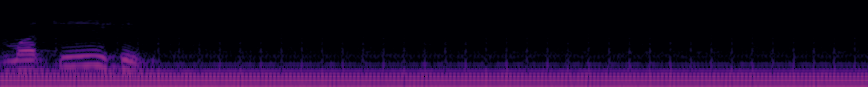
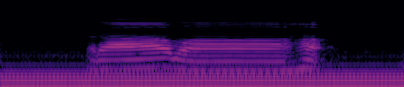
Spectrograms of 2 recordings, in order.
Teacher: বিসর্গের জায়গায় আমি হকার নিচ্ছি, তারপরে আমি যে স্বরবর্ণ ইউজ করব সেটা কিন্তু আর দীর্ঘ উচ্চারণ করব না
